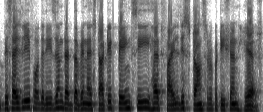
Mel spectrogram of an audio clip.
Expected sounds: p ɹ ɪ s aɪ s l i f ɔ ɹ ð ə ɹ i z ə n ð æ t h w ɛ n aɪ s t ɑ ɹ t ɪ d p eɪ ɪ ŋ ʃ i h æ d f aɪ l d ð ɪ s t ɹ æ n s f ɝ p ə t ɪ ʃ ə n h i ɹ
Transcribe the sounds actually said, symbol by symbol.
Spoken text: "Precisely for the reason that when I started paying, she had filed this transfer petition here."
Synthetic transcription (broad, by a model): p ɹ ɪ s aɪ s l i f ɔ ɹ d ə ɹ i z ə n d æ t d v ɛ n aɪ s t ɑ ɹ t ɪ d p eɪ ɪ ŋ s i h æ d f aɪ l d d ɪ s t ɹ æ n s p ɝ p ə t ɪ ʃ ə n h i ɹ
